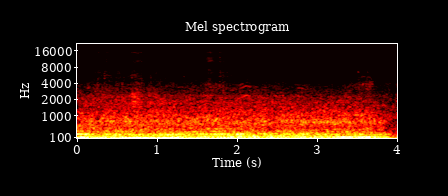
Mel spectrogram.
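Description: A steady low rumble of background noise with a faint hiss above it, with no clear events.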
